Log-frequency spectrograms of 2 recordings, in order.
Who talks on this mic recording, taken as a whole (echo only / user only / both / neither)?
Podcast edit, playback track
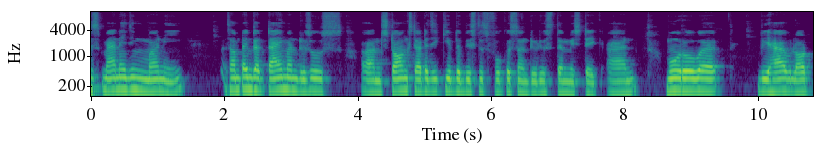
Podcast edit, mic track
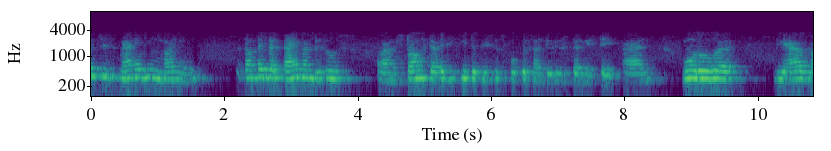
echo only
